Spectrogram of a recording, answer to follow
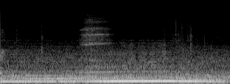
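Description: Toyota GR Supra's turbocharged 3.0-litre inline-six pulling in gear with the six-speed manual, heard from inside the cabin: a steady engine drone whose pitch rises slowly as the revs climb, then falls away near the end as the revs drop.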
